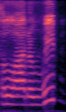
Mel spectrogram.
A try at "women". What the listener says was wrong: Now, I want you to keep it, and I know VW is tricky. Make the V long. It's not an F, it's a V.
